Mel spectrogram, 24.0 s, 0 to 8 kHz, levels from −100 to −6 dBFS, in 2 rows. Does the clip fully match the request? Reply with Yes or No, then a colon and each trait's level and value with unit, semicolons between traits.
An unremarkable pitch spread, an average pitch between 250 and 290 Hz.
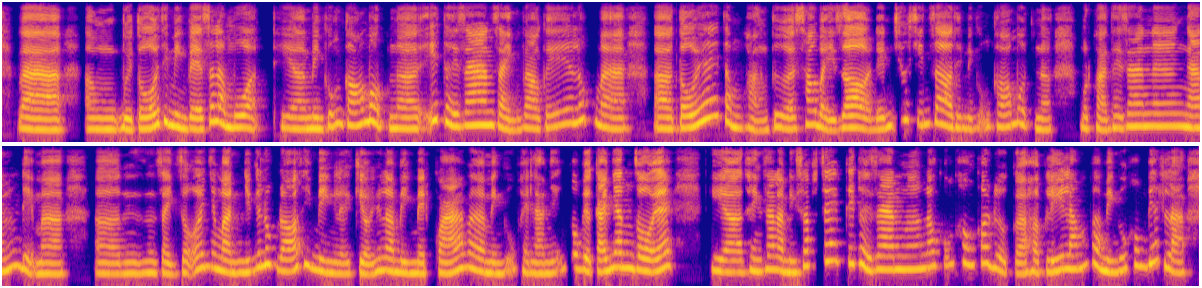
No: average, 4.8 semitones; high, 220 Hz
